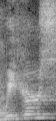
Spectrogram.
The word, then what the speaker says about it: Uyghurs: the weakers there okay the weakers the yeah they're called wiegers it's spelled uyghurs they're like the muslim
